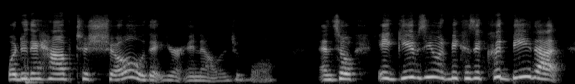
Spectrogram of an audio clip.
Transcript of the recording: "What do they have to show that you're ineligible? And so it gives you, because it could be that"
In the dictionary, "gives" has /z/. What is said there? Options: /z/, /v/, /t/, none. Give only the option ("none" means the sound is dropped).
/z/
